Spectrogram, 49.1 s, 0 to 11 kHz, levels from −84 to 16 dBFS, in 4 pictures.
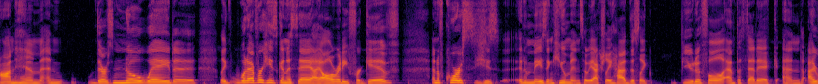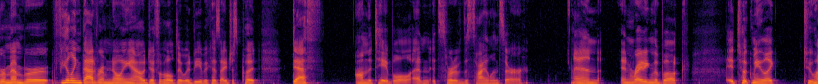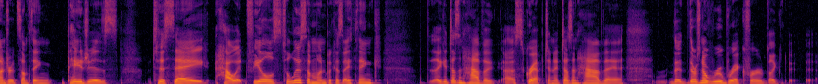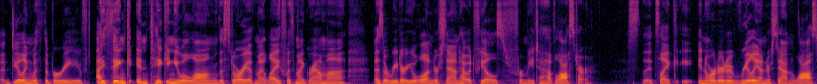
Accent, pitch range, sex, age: American, 165-200 Hz, female, 20-39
